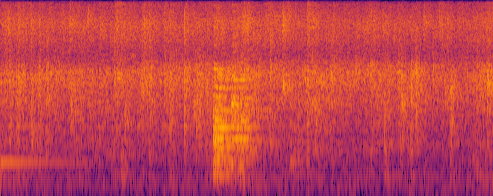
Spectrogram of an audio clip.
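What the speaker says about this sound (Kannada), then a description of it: "ಹಾಕೊಂಡು ಚೆನ್ನಾಗಿ ಫ್ರೈ ಮಾಡ್ಕೋಬೇಕು" Onions fry in a pan with mustard seeds and curry leaves for a Karnataka-style bendekai palya, giving a steady, close hiss of sizzling oil with a brief stirring scrape partway through and no voices.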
